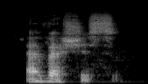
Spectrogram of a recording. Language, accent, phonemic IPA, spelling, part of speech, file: French, Canada, /a.va.ʃis/, avachisses, verb, LL-Q150 (fra)-avachisses.wav
- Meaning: second-person singular present/imperfect subjunctive of avachir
